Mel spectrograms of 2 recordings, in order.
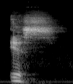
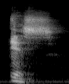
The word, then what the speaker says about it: is: english word is except we pronounce it is with an s sound not with a z sound like we usually do in english so is and not is and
